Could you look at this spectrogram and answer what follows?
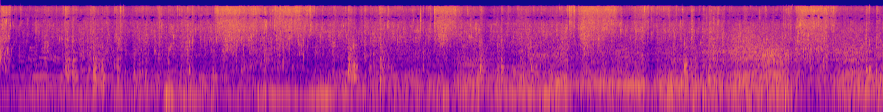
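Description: Water pouring and splashing into a plastic basin of live eels, in repeated gushes with quieter trickling between them.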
